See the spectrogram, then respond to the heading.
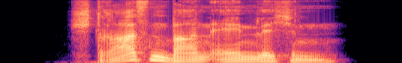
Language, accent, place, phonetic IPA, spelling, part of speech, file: German, Germany, Berlin, [ˈʃtʁaːsn̩baːnˌʔɛːnlɪçn̩], straßenbahnähnlichen, adjective, De-straßenbahnähnlichen.ogg
- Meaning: inflection of straßenbahnähnlich: 1. strong genitive masculine/neuter singular 2. weak/mixed genitive/dative all-gender singular 3. strong/weak/mixed accusative masculine singular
